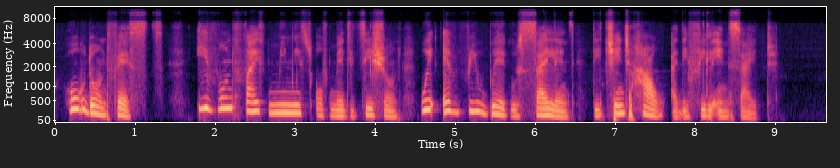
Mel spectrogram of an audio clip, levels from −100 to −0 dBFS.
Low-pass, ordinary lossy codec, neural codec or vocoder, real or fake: 7.2 kHz; Opus, 24 kbps; none; real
